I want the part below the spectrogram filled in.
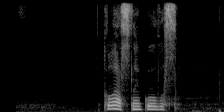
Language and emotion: Russian, neutral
